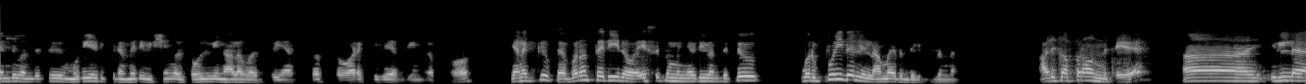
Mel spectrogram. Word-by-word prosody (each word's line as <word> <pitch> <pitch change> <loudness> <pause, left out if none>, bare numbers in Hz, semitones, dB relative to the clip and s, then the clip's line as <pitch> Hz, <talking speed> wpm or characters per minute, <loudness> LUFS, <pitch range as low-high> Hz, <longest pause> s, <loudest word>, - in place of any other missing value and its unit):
இருந்து 145 +2 -1
வந்துட்டு 135 +2 -5 0.2
முறியடிக்கிறமாரி 135 -3 0
விஷயங்கள் 130 -1 -2
தோல்வியினால 125 -1 +2
வருது. 110 0 -4
என் - - -6
சந்தோஷத்த 120 -2 -6
உடைக்குது 120 +2 -3
அப்பிடிங்கிறப்போ 105 0 -10 0.6
எனக்கு 165 +4 -1 0.2
விவரம் 205 +11 +1
தெரியிற 185 -3 +3
வயசுக்கு 160 +4 0
முன்னாடி 145 0 +1
வந்துட்டு 140 +5 -2 0.7
ஒரு 165 - +2
புரிதல் 225 -5 +3
இல்லாம 130 -1 +3
இருந்துகிட்டு 115 -2 -5
இருந்தேன். 105 -1 -9 0.9
அதுக்கப்புறம் 180 +2 +1
வந்துட்டு 130 -7 0 0.6
ஆ - - +4 0.8
இல்ல 180 +2 +1
135 Hz, 115 wpm, -24 LUFS, 120-165 Hz, 0.9 s, ஆ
